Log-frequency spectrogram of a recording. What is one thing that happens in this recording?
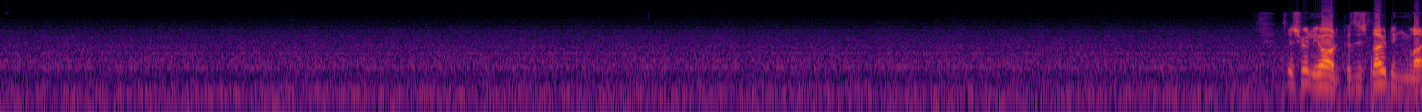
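An electric locomotive hums steadily as it runs along the track.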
